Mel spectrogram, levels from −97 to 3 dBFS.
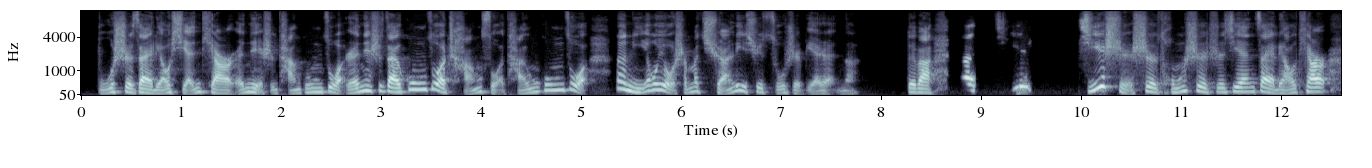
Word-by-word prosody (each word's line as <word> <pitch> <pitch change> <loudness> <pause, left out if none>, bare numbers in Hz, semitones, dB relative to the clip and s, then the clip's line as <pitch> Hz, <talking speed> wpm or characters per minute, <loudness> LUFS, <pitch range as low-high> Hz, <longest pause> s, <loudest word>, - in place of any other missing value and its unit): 不 125 +7 -5
是 160 0 +1
在 130 - +5
聊 120 +4 -1
闲 155 +1 -3
天 160 -6 +1
儿， 115 - +2
人 - - -4
家 155 - +1
也 - - -2
是 120 - -9
谈 115 -1 -7
工 155 +4 -3
作， 175 - 0
人 140 +7 0
家 210 - +4
是 205 0 -5
在 180 -5 +8
工 255 +8 +1
作 255 - +4
场 155 -1 -8
所 165 - -8
谈 150 +6 -7
工 230 +3 0
作， 240 - 0 0.2
那 290 -3 +1
你 175 -9 +3
又 220 +8 +2
有 220 - +3
什 140 - -8
么 180 - -4
权 170 - -4
利 210 0 0
去 170 -2 -6
阻 135 -3 -10
止 130 - -9
别 - - -10
人 - - -10
呢？ - - -15 0.5
对 155 - +1
吧。 145 -2 +5 0.3
那 360 -2 +7 0.2
即 365 +3 -1 0.4
即 375 - +6
使 375 0 -3
是 175 -5 0
同 155 +5 -5
事 200 -5 -1
之 160 +2 -6
间 175 +1 0
在 - - +4
聊 130 +3 -3
天 170 +4 +4
儿， 170 -1 +6
165 Hz, 255 characters per minute, -21 LUFS, 150-210 Hz, 0.5 s, 在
